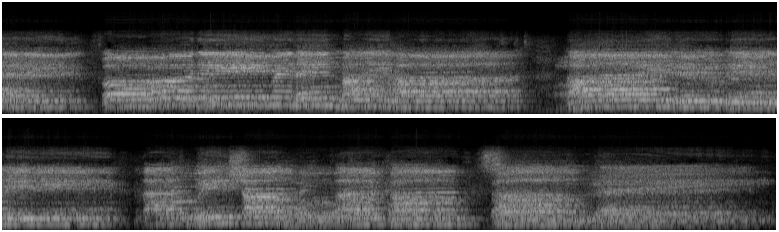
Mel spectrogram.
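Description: Unaccompanied voices singing a slow gospel song in long, held phrases, with short breaks for breath between lines. The last phrase tails off near the end.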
